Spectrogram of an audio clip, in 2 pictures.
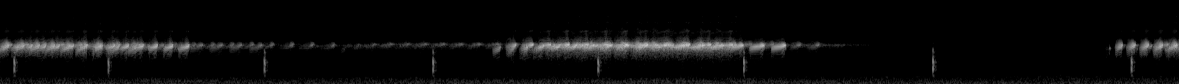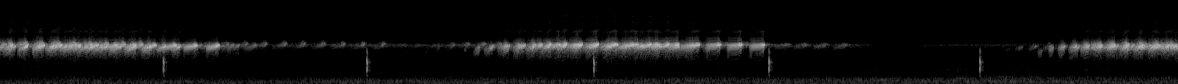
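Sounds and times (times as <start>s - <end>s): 
frogs trilling: 0.0s - 8.6s, 11.1s - 23.5s.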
